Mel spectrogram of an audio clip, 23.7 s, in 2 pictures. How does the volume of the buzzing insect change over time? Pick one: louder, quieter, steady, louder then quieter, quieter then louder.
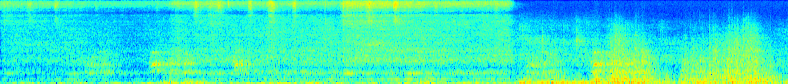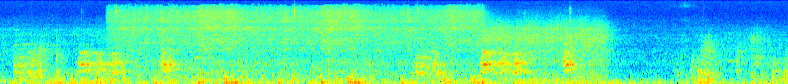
louder.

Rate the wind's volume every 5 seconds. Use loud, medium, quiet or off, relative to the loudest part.
quiet, loud, loud, loud, loud.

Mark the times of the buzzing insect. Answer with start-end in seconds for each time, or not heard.
0.0-7.7.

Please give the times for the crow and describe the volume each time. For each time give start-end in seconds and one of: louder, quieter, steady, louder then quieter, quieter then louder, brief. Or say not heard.
not heard.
